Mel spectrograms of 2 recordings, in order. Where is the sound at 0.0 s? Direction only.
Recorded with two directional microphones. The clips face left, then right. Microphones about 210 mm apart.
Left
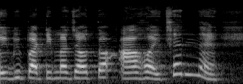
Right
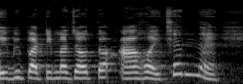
15° right (ahead or behind).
